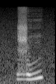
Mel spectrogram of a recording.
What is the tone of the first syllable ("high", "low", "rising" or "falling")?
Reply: rising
